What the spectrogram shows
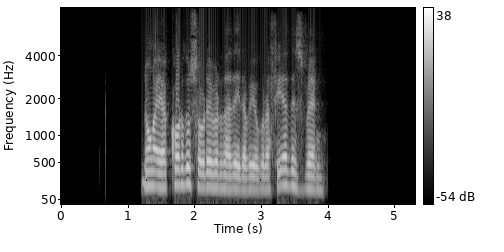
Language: Galician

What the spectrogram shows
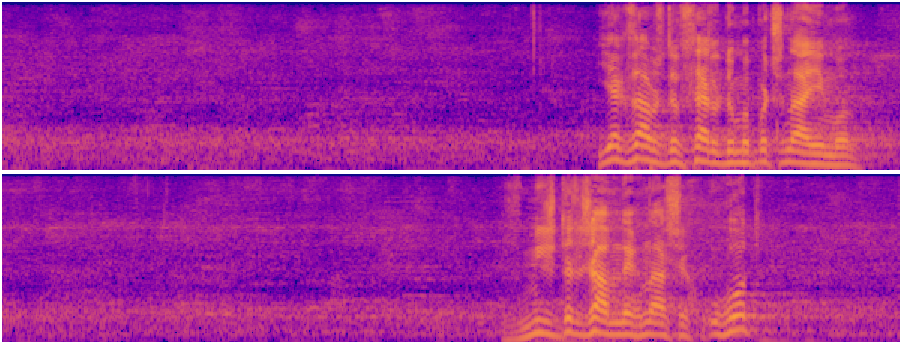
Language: Ukrainian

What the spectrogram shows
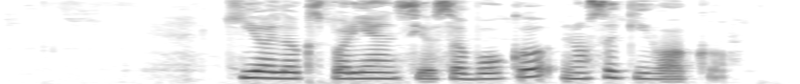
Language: Catalan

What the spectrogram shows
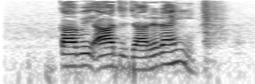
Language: Gurgula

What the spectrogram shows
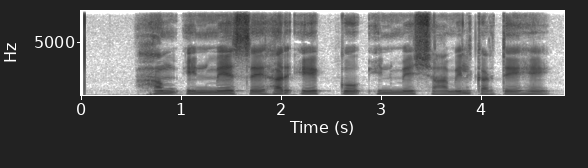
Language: Urdu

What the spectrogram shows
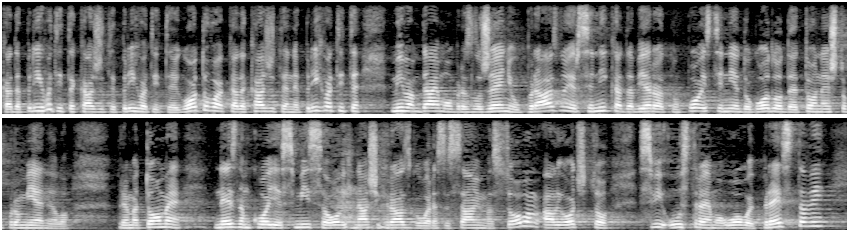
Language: Croatian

